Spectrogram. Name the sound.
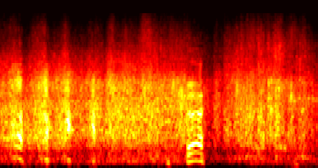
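audience applause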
